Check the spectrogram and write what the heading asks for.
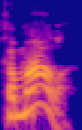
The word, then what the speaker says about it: Kamala: in 2016 her name is Kamala her it's pronounced Kamala it's spelled the same way her name is Kamala Khan she's supposed to be Pakistani so I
